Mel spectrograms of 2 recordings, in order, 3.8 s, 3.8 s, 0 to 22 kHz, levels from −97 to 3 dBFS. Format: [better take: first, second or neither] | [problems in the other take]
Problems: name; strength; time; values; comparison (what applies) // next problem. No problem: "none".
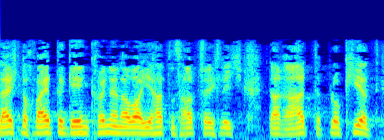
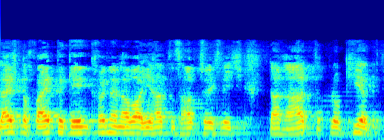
first | noise reduction (neural separator model SepFormer DNS4)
